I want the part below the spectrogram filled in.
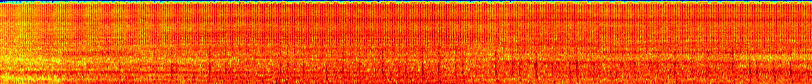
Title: Дайхатсу мира стук двигателя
